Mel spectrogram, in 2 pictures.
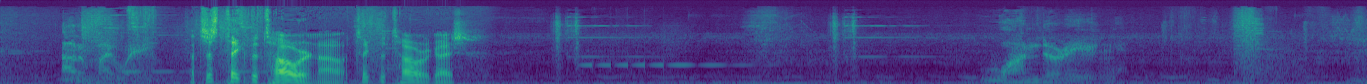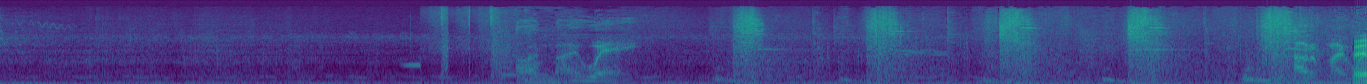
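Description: Magic spell effects whoosh and crackle in a fight.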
